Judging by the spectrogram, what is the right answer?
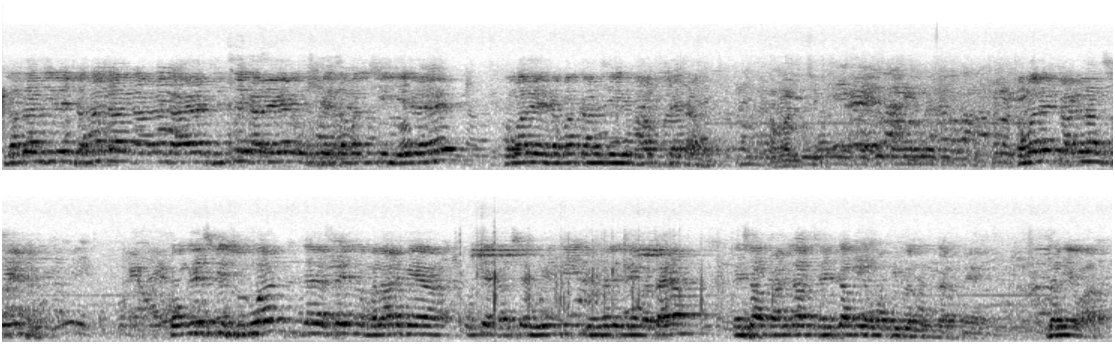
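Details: Adult male speaker addressing a gathering; normal voice.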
